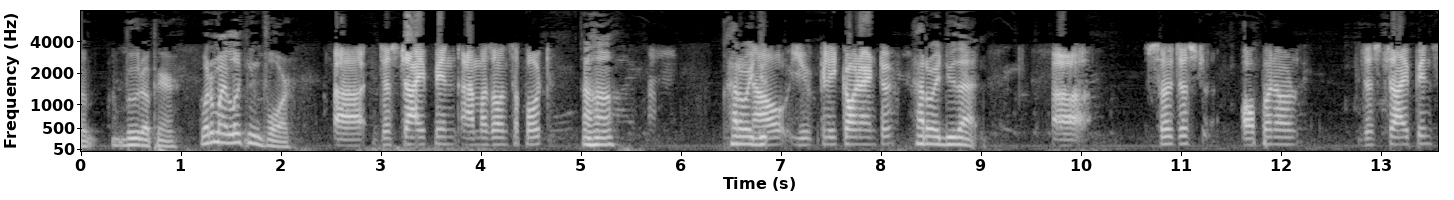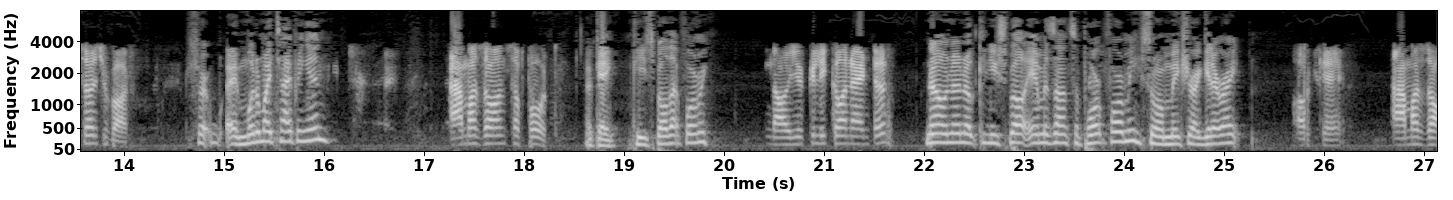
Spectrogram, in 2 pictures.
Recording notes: Where we take back the conversation from unsolicited phone calls... All comments, names, and information given to the callers are made up in real time as the call is recorded.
